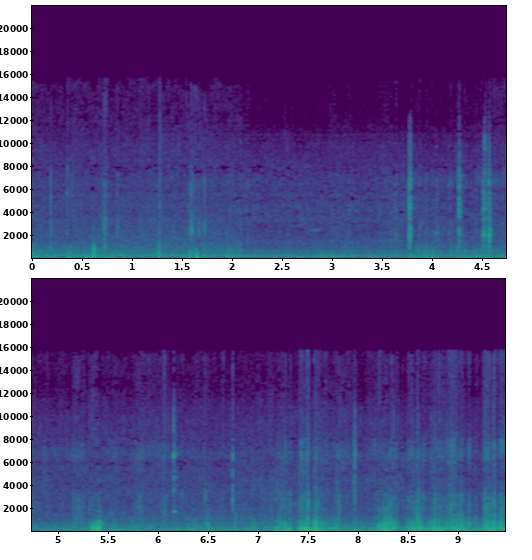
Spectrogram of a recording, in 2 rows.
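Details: Wild bee colony disturbed during honey hunting: a steady, dense swarm hum with strong bands around 150 to 300, overlaid by scattered clicks and knocks from the harvesting work.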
